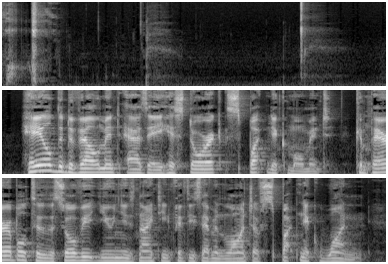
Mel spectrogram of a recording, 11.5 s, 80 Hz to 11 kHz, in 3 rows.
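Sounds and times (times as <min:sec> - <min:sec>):
person coughing: 0:00.0 - 0:00.7
speech: 0:04.1 - 0:11.5.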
